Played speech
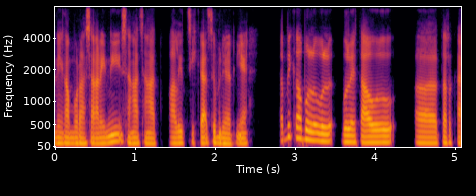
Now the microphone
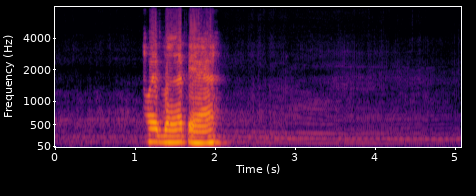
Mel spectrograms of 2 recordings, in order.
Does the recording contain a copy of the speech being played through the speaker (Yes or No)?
No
